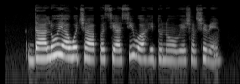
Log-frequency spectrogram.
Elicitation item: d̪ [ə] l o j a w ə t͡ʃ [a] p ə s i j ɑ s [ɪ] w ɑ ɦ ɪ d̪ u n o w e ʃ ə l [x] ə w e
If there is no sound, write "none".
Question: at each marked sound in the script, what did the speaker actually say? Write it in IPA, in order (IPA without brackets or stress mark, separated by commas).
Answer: ɑ, a, i, ʃ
